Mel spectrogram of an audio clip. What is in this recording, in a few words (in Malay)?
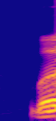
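"begol", Malay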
